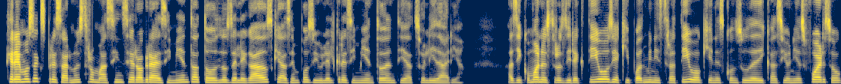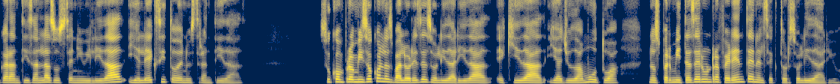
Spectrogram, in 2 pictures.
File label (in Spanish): femenino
